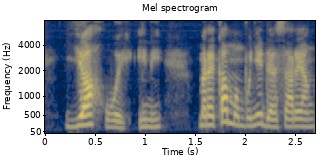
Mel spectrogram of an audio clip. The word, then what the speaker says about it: Yahweh: sarjana kita itu mempunyai dasar untuk pelafalan Yahweh tapi bukan yeh yeh atau Yeh atau Yah gitu ya bukan nah saya melihat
